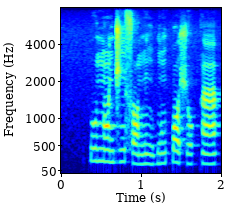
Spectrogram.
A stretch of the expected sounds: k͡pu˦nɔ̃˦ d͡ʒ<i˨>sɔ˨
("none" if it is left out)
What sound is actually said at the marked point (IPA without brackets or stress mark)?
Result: i˧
